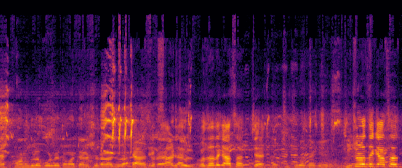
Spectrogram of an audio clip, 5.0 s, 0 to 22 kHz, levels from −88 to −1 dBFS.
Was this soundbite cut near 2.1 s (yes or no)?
yes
